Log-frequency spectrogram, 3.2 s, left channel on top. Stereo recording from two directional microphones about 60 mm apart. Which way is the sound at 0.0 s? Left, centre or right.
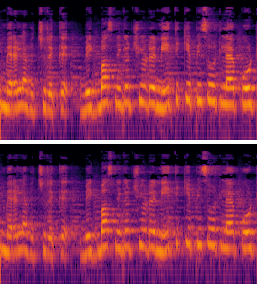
Left.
